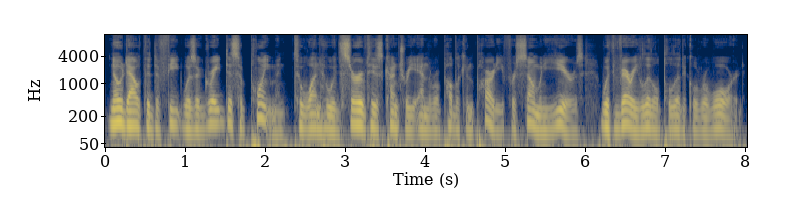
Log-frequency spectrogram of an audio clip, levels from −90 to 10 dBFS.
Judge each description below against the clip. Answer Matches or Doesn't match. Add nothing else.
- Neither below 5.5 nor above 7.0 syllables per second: Matches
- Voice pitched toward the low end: Matches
